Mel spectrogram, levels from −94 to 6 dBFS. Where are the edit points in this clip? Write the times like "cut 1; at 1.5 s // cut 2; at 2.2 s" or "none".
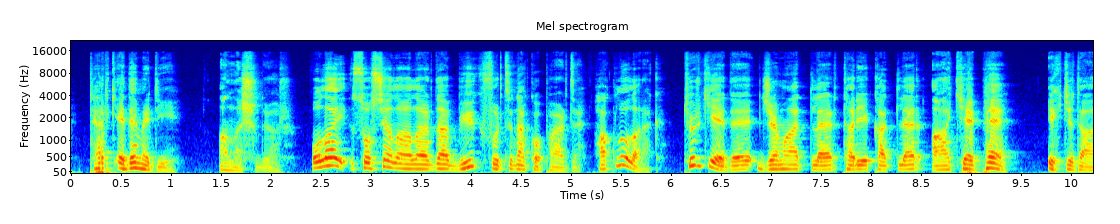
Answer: cut 1; at 2.3 s // cut 2; at 6.0 s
